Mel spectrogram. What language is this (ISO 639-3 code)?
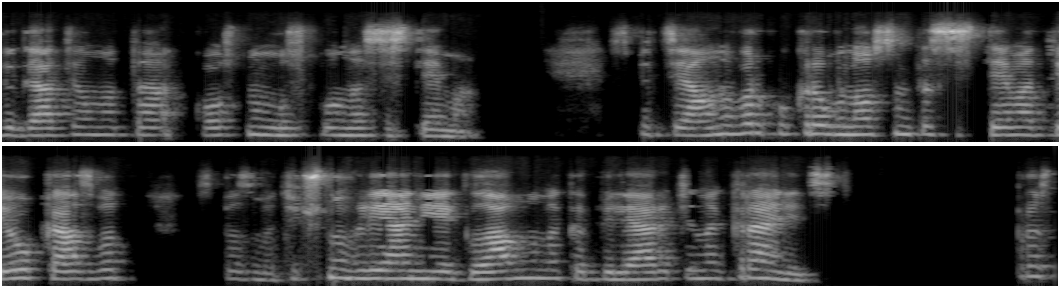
bul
